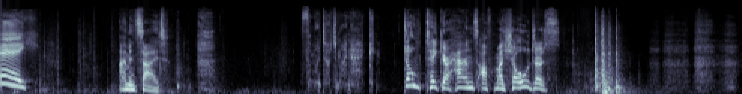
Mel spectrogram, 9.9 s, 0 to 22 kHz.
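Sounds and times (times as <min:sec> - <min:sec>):
speech: 0:00.2 - 0:00.6, 0:01.6 - 0:02.9, 0:05.4 - 0:07.5
scraping and shuffling as the latch settles: 0:00.4 - 0:04.0
door swinging shut with thud and rattle: 0:07.6 - 0:08.5.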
